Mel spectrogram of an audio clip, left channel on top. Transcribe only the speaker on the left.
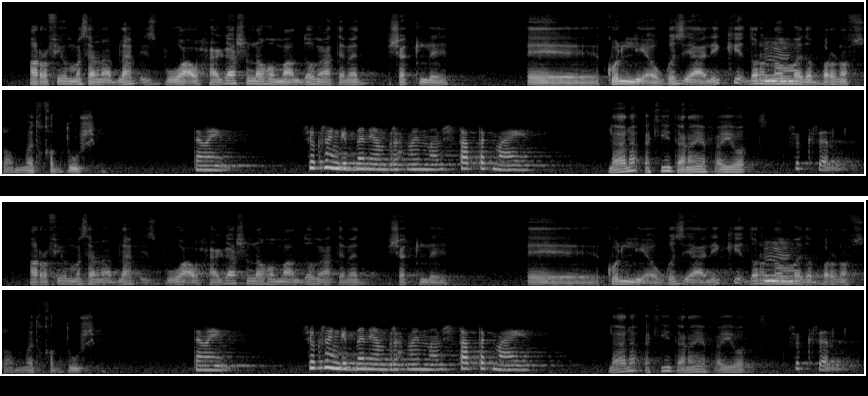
عرفيهم مثلا قبلها بأسبوع أو حاجة عشان لو هم عندهم اعتماد بشكل آه، كلي أو جزئي عليك يقدروا
إن هم يدبروا نفسهم ما يتخضوش
لا لا اكيد عناية في اي وقت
